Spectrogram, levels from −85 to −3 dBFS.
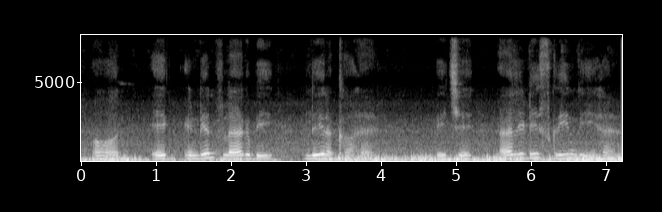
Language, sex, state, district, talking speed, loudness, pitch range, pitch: Hindi, female, Punjab, Fazilka, 110 wpm, -16 LUFS, 125-210 Hz, 200 Hz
